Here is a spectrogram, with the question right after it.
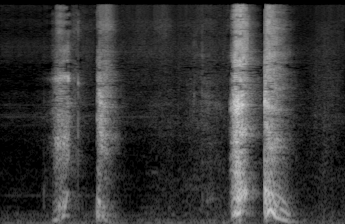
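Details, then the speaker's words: Adult in bed coughing after several nights of heavy coughing that began after visiting someone with a cold; the speaker blames electronic torture. Four short, harsh cough bursts in two pairs, the last two louder, in a quiet room; a persistent cough. "So yeah, I've been having a cough like ever since I went down to Bournemouth to see another TI, to see a fellow TI, that I started getting really bad coughs."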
